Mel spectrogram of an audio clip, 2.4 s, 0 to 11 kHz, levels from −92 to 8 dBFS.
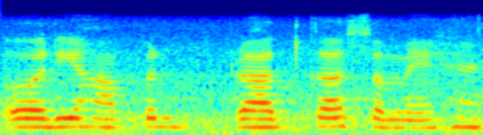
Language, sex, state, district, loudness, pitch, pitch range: Hindi, female, Haryana, Charkhi Dadri, -15 LUFS, 205 Hz, 200-210 Hz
